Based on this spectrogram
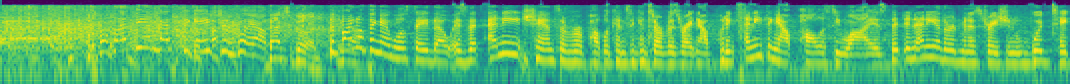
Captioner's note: cheers and applause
